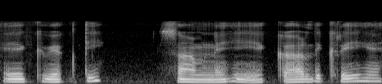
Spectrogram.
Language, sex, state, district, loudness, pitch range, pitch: Hindi, male, Himachal Pradesh, Shimla, -17 LUFS, 115-140 Hz, 125 Hz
